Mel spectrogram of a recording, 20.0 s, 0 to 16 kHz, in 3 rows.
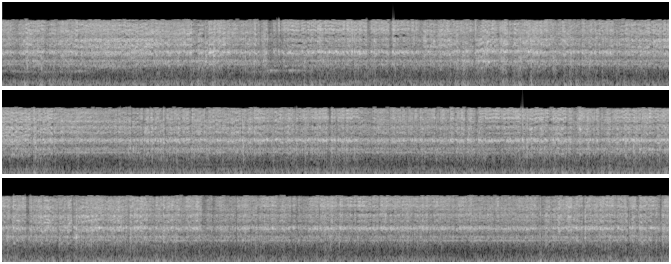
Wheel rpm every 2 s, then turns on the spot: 230, 220, 220, 230, 230, 230, 230, 230, 230, 240.
none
